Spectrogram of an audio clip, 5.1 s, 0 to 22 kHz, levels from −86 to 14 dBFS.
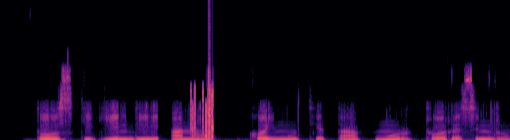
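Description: From start to finish the speech carries heavy Bluetooth SBC compression, likely from a starved bit pool, which fits a link running around 64 kbps. The treble flickers in and out under gritty, aliased noise, unlike plain low-pass band-limiting, which would remove the highs steadily and cleanly.

From 1.89 to 2.15 s, cable scratch noise, likely from a worn cable or connector being moved, lays dense, uneven rustling bursts somewhat louder than the speech. Its ragged, crackly texture sets it apart from a single click or a steady hum.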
